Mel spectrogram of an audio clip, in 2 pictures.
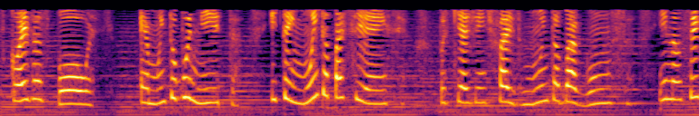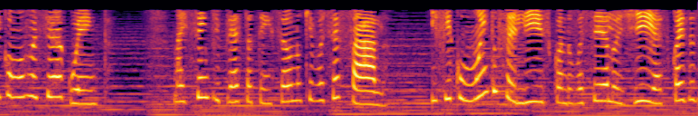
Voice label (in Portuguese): ANIV. PROFESSORA, Telemensagens, Infantil, fem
